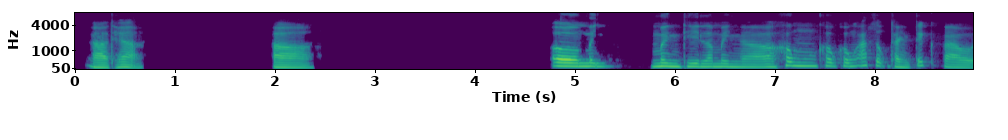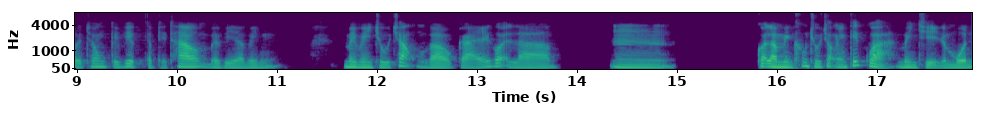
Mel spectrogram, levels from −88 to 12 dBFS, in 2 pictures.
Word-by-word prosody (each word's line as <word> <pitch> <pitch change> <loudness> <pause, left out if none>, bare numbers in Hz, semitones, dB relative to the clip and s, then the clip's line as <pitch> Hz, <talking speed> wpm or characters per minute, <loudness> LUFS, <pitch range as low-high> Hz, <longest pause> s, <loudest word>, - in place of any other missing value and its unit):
À, 120 -4 +3
thế 125 +3 -4
hả? 135 -1 +1 1.3
Ờ. 120 -2 +2 2.4
Ờ, 190 - +8 0.3
mình 165 -1 +1 0.4
mình 165 -1 +4
thì 160 -1 +1
là 150 0 +1
mình, 150 -2 0
ờ, 140 +1 0
không 185 +1 +1
không 180 0 -2
không 175 0 -2
áp 200 +2 -2
dụng 195 -4 -4
thành 135 -6 -2
tích 200 +11 -5
vào 125 -4 -1
trong 145 +3 -5
cái 135 -2 -8
việc 150 0 -4
tập - - -8
thể - - -14
thao 145 -1 +2
á, 150 - -8
bởi 120 -2 -5
vì 115 - -7
là 115 -1 -4
mình 115 +5 -8 0.7
mình 140 -2 0
mình 130 -1 -2
chú 130 -1 -4
trọng 155 - 0 0.2
vào 115 -3 0
cái, 115 +4 -3
gọi 170 - -3
là, 115 -3 -4 0.6
ừm, 125 0 -5 0.8
gọi 160 - +1
là, 140 - +7
mình 135 -1 +1
không 180 +6 -4
chú 150 -3 -3
trọng - - -5
đến 135 -1 -3
kết 210 +6 -1
quả. 150 -7 +1
Mình 135 -1 -3
chỉ 120 -2 -3
là 115 - -6
muốn, 120 +2 -1
135 Hz, 175 wpm, -23 LUFS, 120-155 Hz, 2.4 s, Ờ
